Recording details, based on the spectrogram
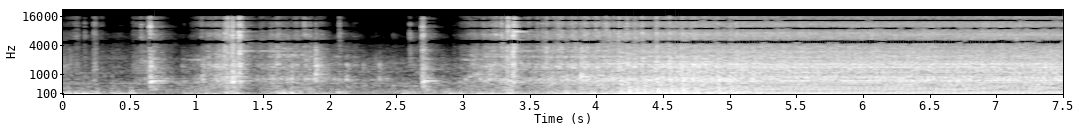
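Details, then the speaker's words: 2.8 kVA gasoline generator that refused to start, after valve lash adjustment, run with valve cover off: a few stumbling pulls, then catches and settles into a steady even buzzing run, no misfire or ticking. "as you can see the gen starts right now so that's how to set a valve for 2.5 kv generator"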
